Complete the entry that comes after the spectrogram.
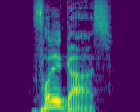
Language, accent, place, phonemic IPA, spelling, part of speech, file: German, Germany, Berlin, /ˈfɔlɡaːs/, Vollgas, noun, De-Vollgas.ogg
- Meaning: full throttle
